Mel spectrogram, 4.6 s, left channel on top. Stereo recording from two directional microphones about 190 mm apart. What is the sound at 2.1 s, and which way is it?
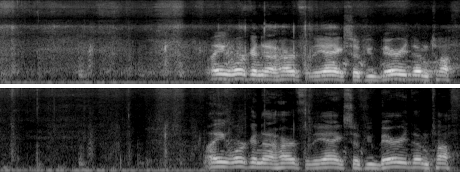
Speech, 35° right (ahead or behind).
